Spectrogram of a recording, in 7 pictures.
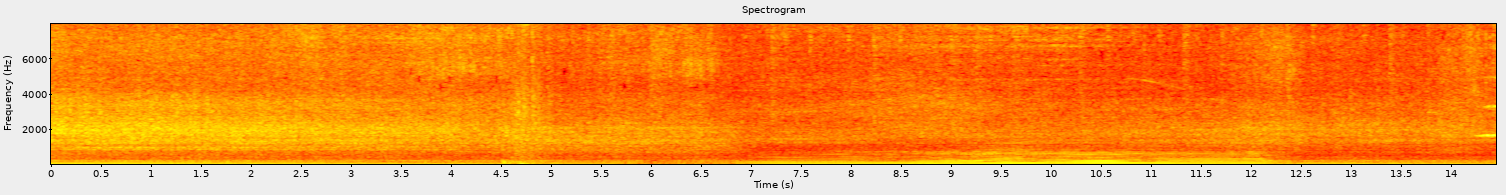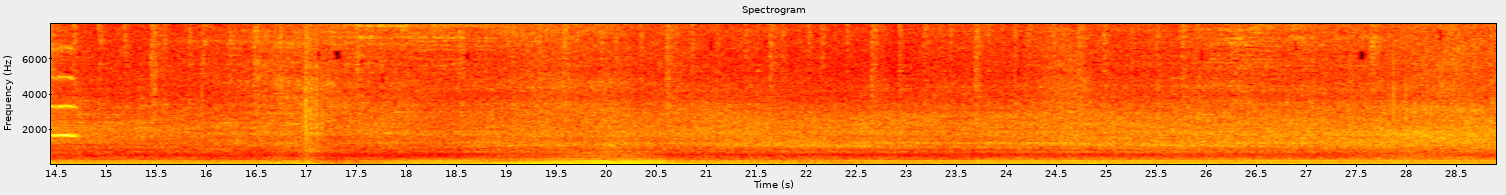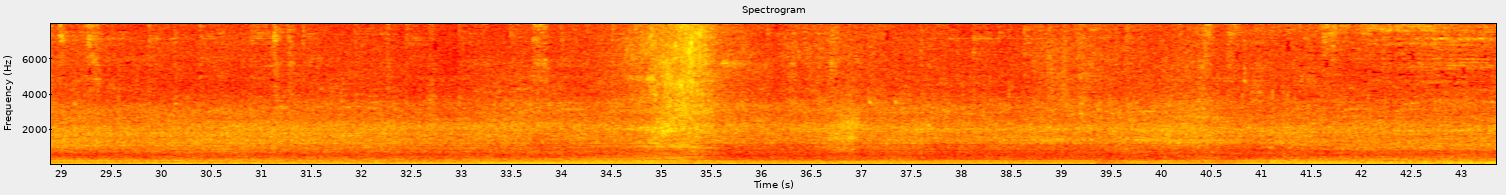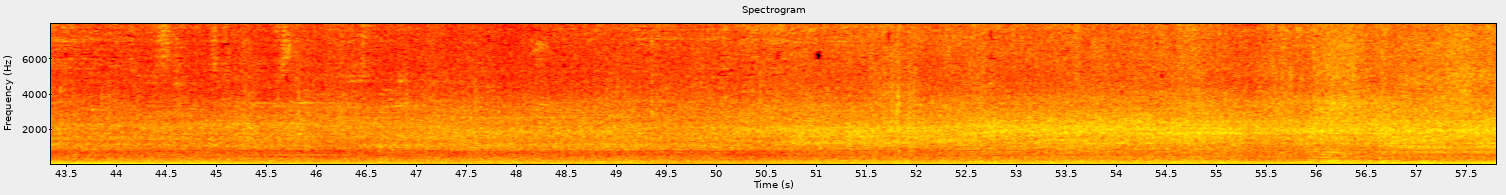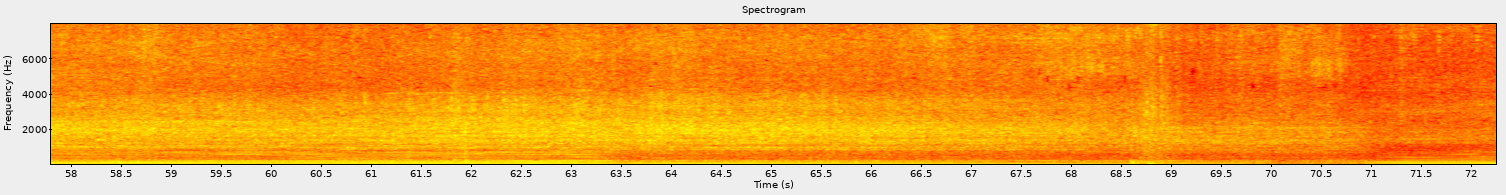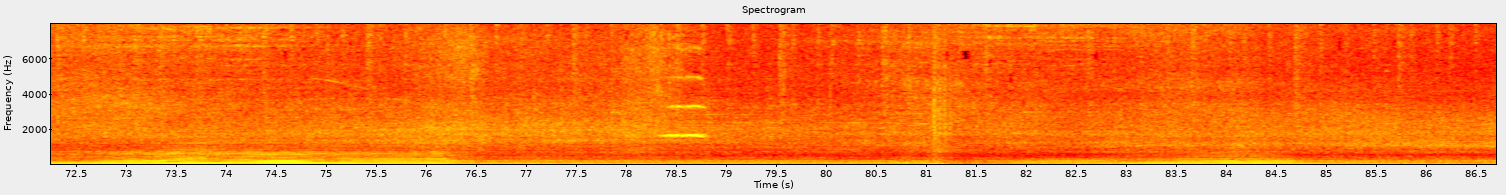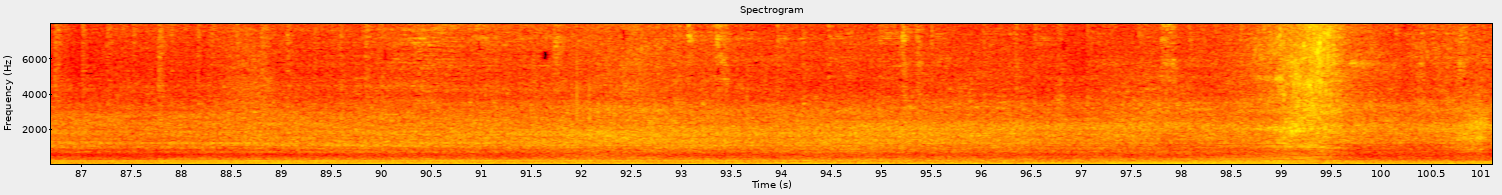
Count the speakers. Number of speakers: zero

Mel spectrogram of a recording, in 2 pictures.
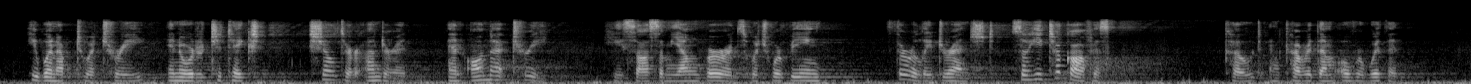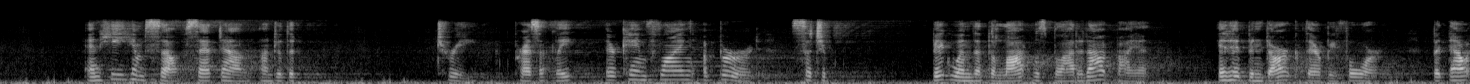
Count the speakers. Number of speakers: one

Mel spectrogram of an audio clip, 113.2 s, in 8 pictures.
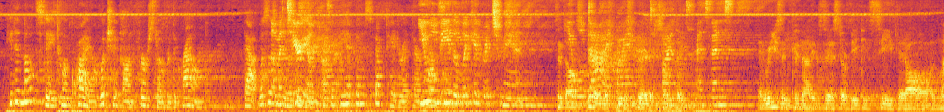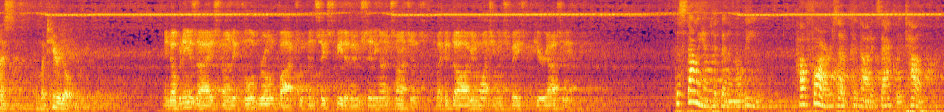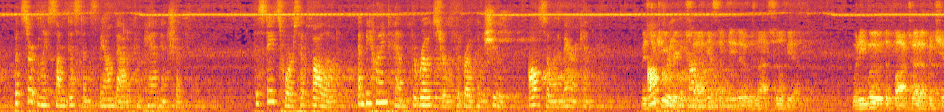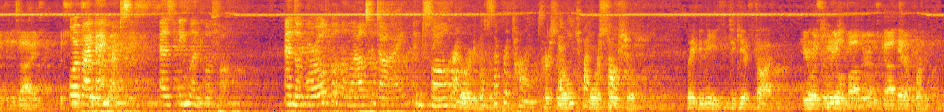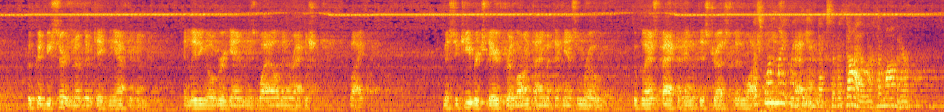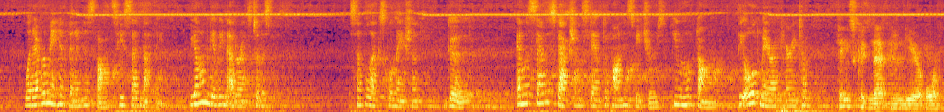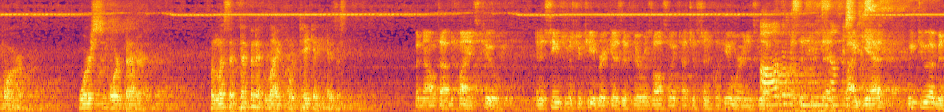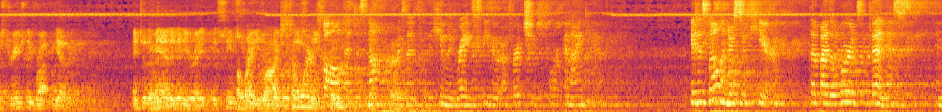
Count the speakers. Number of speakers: four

